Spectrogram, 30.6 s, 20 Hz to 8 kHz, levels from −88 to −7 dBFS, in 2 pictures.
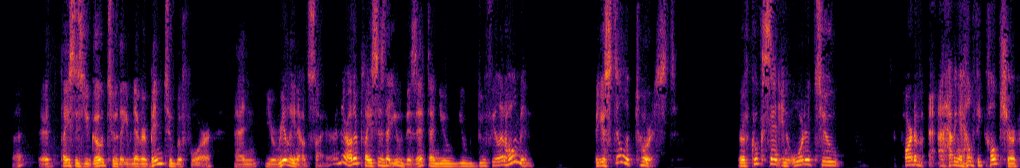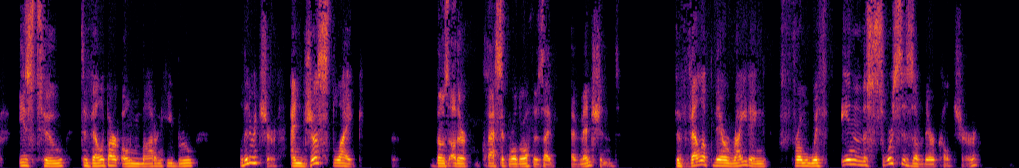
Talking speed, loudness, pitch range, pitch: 155 wpm, -24 LUFS, 130-215 Hz, 145 Hz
